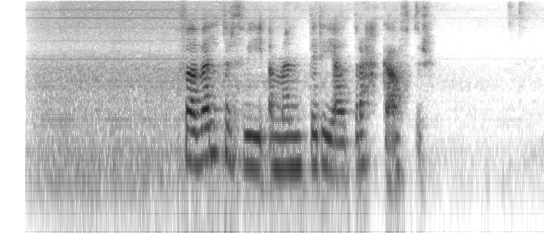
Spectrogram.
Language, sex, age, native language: Icelandic, female, 30-39, Icelandic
